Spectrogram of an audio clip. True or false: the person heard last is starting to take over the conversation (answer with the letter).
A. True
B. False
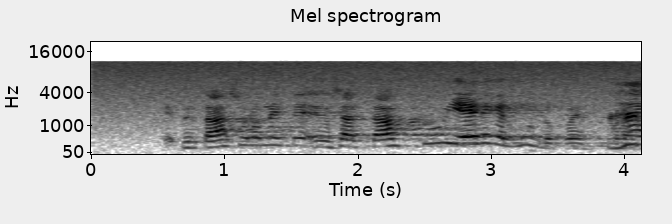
A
